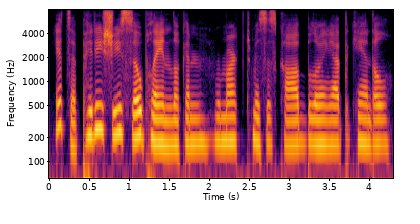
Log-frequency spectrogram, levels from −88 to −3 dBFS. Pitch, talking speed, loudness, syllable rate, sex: 180 Hz, 195 wpm, -19 LUFS, 5.0 syllables/s, female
